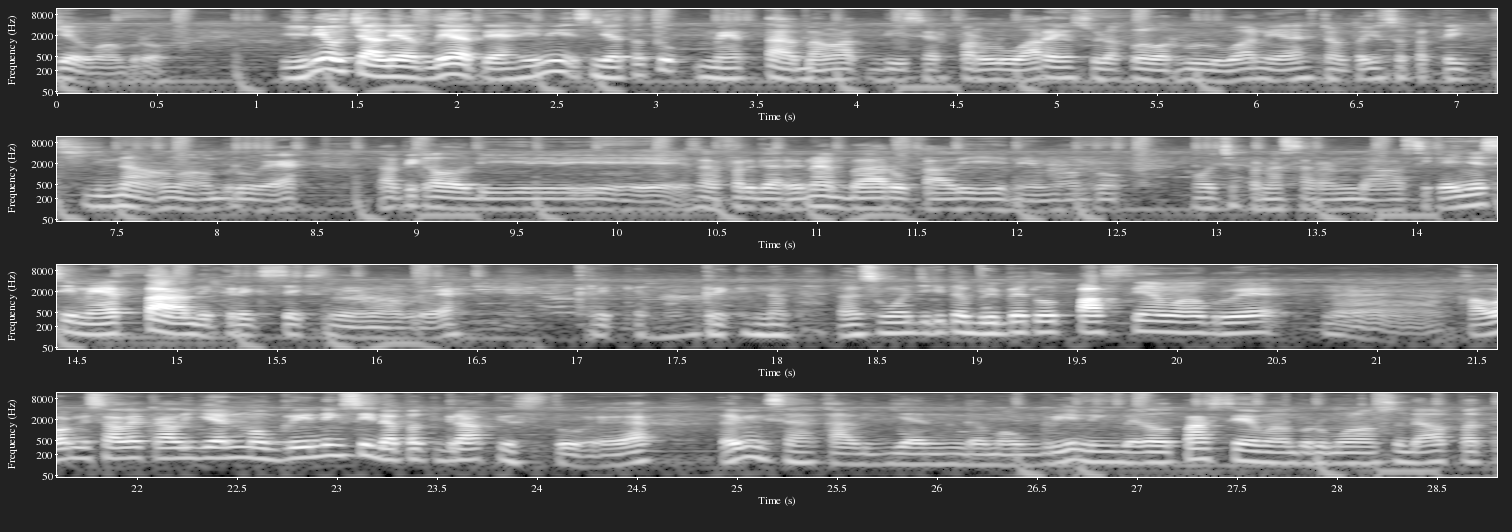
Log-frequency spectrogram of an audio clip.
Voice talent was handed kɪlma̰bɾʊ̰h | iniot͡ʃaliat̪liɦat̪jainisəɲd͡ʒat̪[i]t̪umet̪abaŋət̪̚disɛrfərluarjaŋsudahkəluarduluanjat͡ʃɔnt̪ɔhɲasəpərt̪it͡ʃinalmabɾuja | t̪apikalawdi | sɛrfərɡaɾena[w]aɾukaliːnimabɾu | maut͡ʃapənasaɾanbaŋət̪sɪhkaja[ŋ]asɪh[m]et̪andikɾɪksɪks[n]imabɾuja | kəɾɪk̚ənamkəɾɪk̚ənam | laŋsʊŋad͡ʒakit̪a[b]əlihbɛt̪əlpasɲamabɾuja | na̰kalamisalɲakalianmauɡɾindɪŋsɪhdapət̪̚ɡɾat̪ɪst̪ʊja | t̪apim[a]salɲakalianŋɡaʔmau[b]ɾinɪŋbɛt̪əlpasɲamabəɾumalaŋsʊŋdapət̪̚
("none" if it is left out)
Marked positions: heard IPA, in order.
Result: a, b, ɲ, m, n, b, i, ɡ

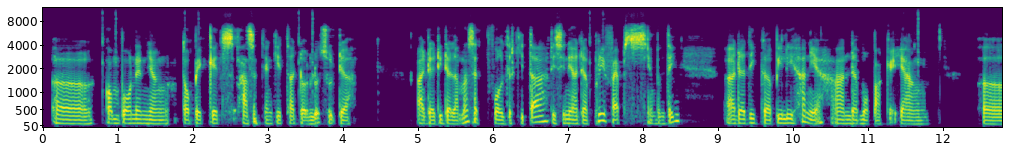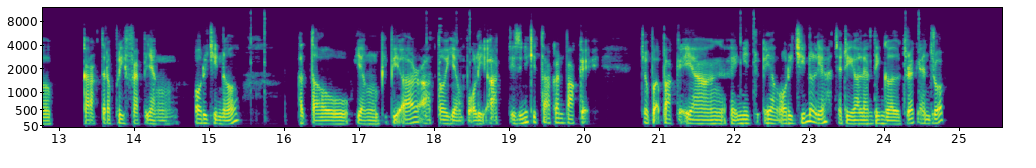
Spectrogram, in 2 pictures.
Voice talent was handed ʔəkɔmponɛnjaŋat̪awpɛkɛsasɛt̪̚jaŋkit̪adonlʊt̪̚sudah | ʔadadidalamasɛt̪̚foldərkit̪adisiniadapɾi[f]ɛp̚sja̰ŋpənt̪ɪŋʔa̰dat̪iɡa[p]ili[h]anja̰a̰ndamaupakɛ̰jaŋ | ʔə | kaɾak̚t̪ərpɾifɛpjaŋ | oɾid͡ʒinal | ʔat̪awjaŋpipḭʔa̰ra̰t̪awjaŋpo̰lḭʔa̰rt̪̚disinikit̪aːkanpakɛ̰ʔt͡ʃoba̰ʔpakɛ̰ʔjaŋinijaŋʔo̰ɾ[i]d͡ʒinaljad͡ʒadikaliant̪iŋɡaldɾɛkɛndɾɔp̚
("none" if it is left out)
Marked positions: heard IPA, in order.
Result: f, p, h, i

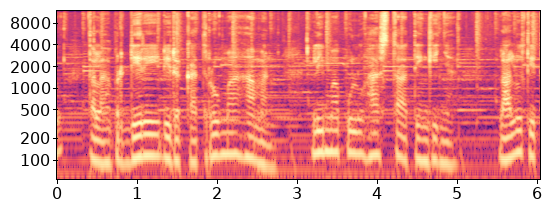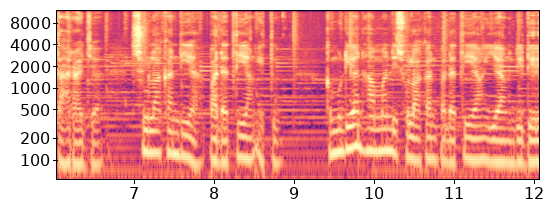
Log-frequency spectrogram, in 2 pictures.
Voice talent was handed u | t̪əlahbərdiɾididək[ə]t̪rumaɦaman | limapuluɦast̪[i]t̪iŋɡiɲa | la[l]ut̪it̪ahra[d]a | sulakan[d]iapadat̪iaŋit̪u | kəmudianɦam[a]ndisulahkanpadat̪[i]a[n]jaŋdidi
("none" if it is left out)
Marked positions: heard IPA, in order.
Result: a, a, l, d͡ʒ, d, a, i, ŋ

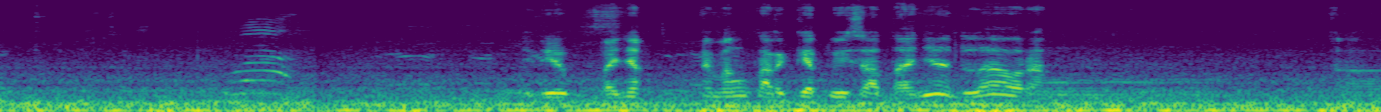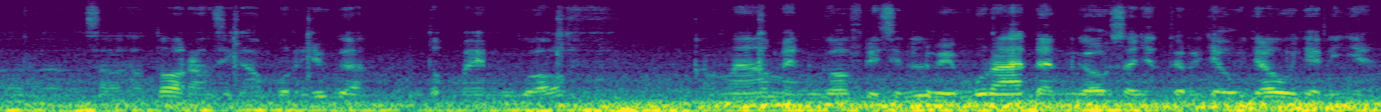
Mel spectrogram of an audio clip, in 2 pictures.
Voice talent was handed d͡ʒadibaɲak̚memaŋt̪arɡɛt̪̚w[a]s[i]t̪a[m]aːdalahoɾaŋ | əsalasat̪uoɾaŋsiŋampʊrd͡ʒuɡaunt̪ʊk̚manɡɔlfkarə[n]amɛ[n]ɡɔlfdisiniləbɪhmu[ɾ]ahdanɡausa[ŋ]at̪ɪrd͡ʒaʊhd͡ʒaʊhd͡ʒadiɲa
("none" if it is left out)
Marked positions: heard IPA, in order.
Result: i, a, ɲ, n, n, ɾ, ɲ

